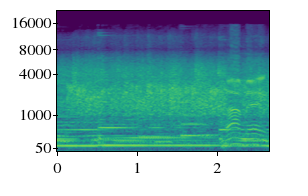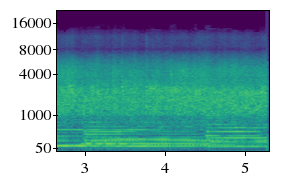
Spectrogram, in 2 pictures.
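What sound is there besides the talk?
audience applause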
